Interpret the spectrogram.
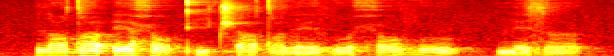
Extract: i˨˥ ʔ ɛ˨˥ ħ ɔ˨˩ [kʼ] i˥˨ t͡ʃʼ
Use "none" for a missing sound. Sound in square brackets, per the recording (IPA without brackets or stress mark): kʼ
